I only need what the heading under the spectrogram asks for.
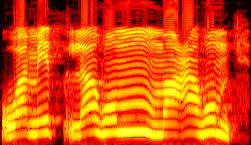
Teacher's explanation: जब भी इस तरह से मीम साकिन के बाद अगली फिर एक मीम आ जाती है, दोनों मीम को मिला दिया जाता है, दोनों मीम को मिला के एक मीम पढ़नी होती है गुन्ने के साथ, और इस मिलाने को हम बोलते हैं इदगाम शफ़वी।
